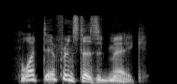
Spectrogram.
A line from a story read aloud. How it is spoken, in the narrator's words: asked cheerfully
